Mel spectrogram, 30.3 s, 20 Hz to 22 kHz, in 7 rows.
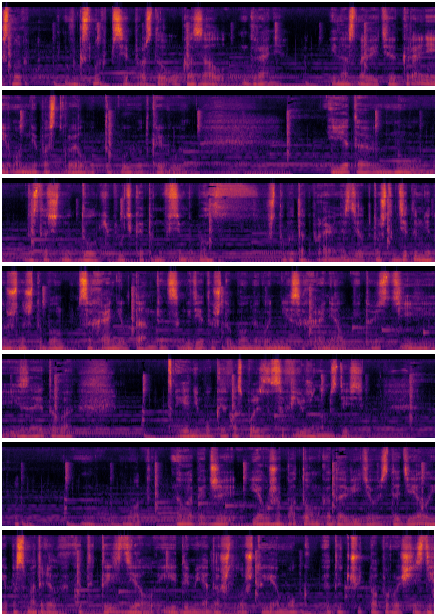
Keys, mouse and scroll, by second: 13.9 BackSpace, 14.0 BackSpace, 14.2 BackSpace.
